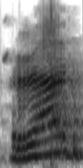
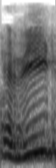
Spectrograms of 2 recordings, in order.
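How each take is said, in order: First: The vowel is short, like 'red'. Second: The vowel is long, like 'reed'. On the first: It is the past participle of the verb. "थर्ड form में हम इसे क्या पढ़ते हैं, रेड पढ़ते हैं" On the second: It is the present form of the verb. "रीड का जो होता है फर्स्ट फॉर्म"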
